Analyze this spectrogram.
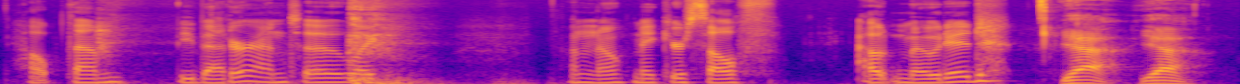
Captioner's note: laughs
